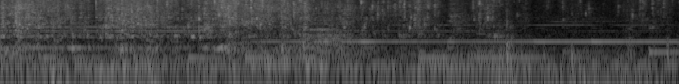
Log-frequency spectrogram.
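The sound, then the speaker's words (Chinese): Rice wine is poured for cooking the Chinese dish jiumentou, in a steady, continuous stream, a bright splashing trickle that holds for several seconds, with faint sustained tones humming underneath. “倒下去完了，我们再放一点中草药，叫做辣薯。”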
